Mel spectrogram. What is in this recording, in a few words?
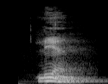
"lian4", Chinese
